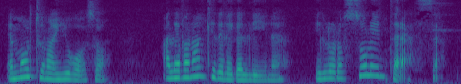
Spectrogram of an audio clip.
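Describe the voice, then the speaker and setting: A woman voicing a gentle, wise female fox with a calm, earnest tone in a storybook reading. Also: medium pitch, moderate pace, natural voice.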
